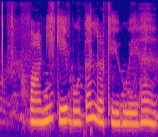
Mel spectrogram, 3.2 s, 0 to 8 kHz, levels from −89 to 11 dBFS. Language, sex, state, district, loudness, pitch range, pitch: Hindi, female, Bihar, Katihar, -16 LUFS, 215-255 Hz, 225 Hz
